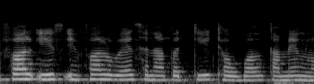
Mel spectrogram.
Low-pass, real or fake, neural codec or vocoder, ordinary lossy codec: 7.2 kHz; real; none; Opus, 32 kbps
